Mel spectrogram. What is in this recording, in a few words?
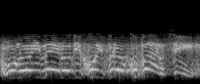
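Italian player killed enemy mood high, speech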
